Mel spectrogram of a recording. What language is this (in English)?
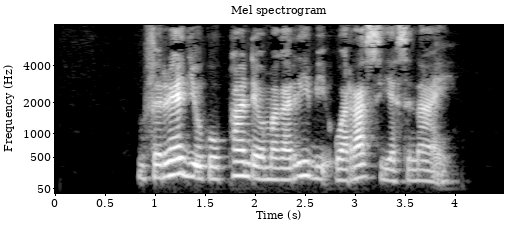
Swahili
